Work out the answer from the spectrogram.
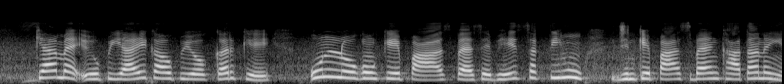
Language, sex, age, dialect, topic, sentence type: Hindi, male, 36-40, Hindustani Malvi Khadi Boli, banking, question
